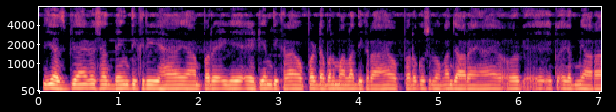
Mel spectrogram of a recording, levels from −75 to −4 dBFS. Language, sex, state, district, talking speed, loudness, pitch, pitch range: Hindi, male, Bihar, West Champaran, 325 wpm, -18 LUFS, 130 Hz, 125-130 Hz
